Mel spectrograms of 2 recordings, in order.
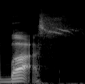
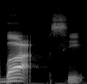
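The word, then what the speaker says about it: بأس: Ini bas ba's gitu ya. Wassabirina fil ba'sa'i wadh-dharra'i wa hinal ba's. Nah, begitu. Ba's. Jadi tidak ba'si tapi ba's.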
